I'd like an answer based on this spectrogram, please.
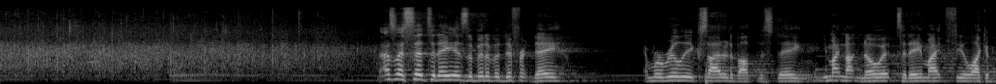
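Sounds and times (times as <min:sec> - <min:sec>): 
church congregation applauding to welcome guests at a New Year's Day service: 0:00.0 - 0:04.7
speech: 0:03.8 - 0:05.8, 0:06.5 - 0:09.9.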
